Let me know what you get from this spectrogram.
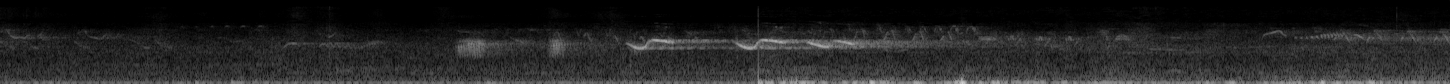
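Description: Small songbirds chirping and singing, with short repeated slurred notes. Under them a low outdoor rumble grows stronger about halfway through.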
